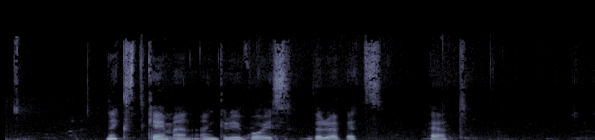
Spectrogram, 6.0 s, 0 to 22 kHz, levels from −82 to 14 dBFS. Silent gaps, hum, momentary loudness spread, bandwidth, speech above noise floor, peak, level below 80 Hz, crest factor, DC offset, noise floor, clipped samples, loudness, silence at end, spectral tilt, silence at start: none; none; 15 LU; 16.5 kHz; 36 dB; -12 dBFS; -76 dBFS; 20 dB; under 0.1%; -67 dBFS; under 0.1%; -31 LUFS; 1.3 s; -3 dB/octave; 0.15 s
